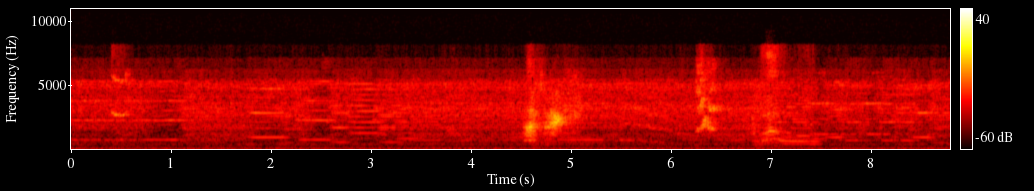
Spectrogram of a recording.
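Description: Pet parrot calls three times: a loud call about halfway through, then two more near the end, the last sliding down in pitch. Faint sustained electric guitar notes, played through effects pedals in another room, run underneath.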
